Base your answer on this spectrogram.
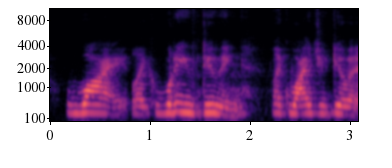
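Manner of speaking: imitated angry tone. Retelling a dream of talking with dad: retelling angry words. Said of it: "And I was mad at him".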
